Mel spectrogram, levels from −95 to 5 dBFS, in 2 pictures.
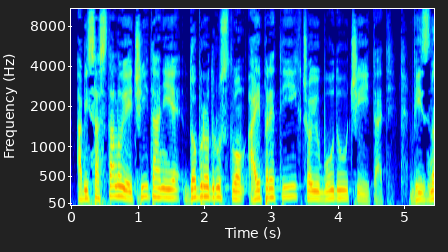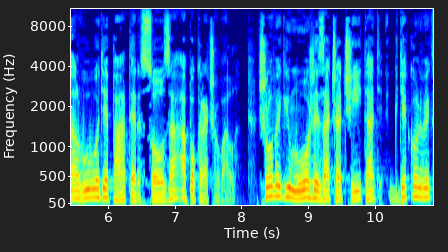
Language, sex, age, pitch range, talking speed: Slovak, male, 40-59, 110-145 Hz, 145 wpm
